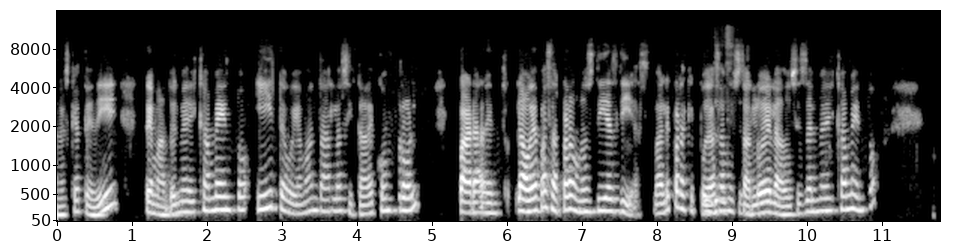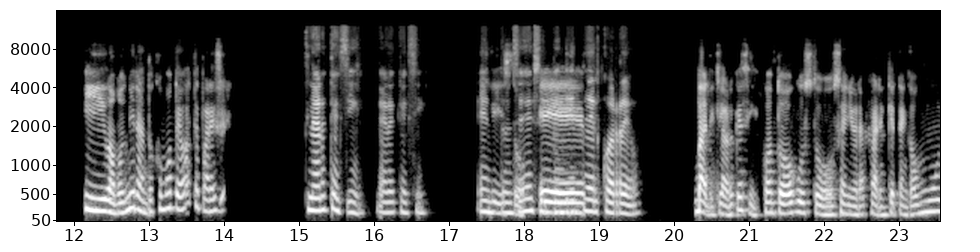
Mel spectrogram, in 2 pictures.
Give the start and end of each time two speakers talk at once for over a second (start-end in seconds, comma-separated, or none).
17.5-18.8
